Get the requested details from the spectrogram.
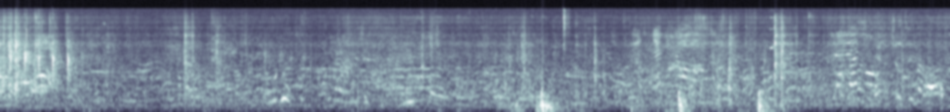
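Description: A crowd of people murmurs and chatters quietly.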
